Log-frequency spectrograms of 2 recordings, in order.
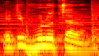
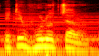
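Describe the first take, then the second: No difference in how they are said.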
